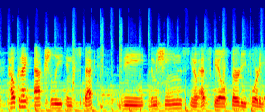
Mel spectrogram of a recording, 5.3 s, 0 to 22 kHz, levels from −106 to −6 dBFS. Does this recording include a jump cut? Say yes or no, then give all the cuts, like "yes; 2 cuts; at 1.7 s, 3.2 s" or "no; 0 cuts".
no; 0 cuts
